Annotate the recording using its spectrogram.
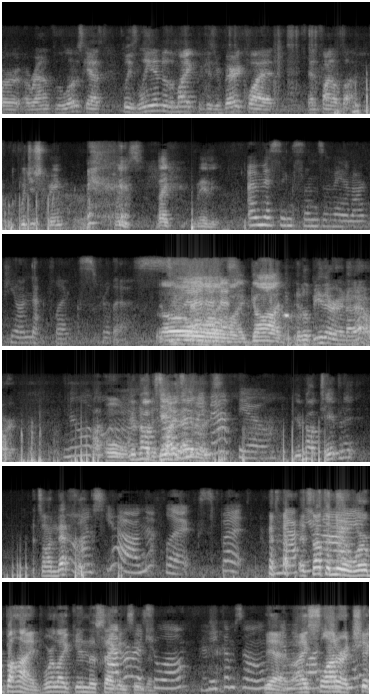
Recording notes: Tonight we are live from UFC 152.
